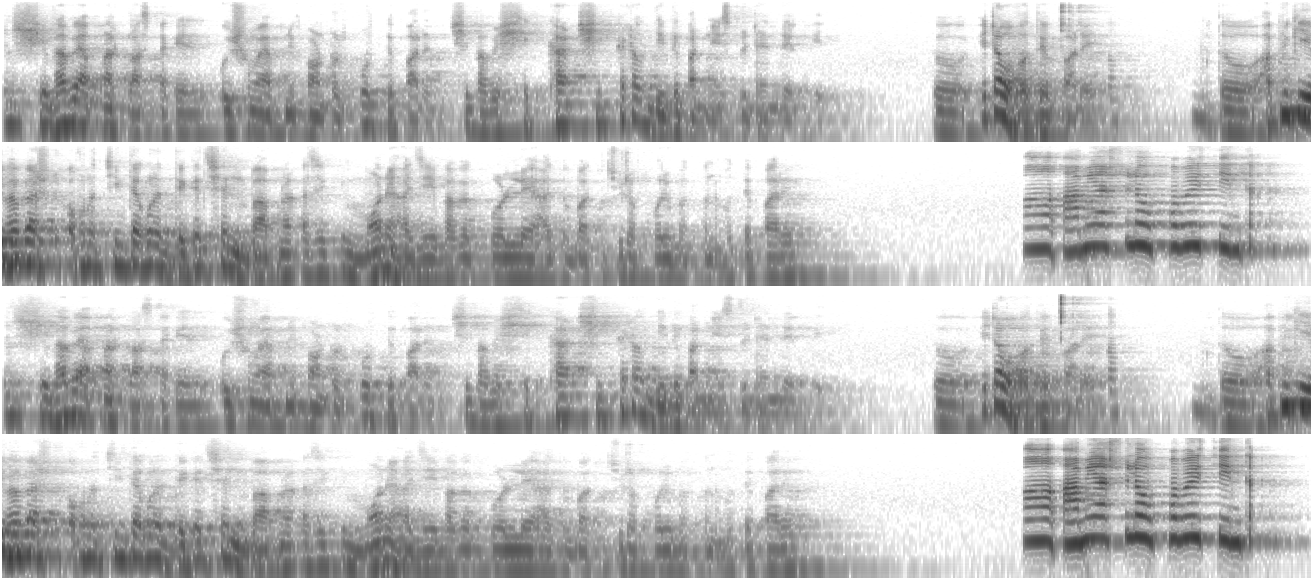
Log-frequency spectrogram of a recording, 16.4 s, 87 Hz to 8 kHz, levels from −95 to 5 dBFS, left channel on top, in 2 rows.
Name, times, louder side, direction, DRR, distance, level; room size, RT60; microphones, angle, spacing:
voice 1, 0.0-5.0 5.8-6.8 7.4-13.2, left 1 dB, 60° left, 8 dB, 1.4 m, -34 dB
voice 2, 14.6-16.0, right 4 dB, 55° right, 16 dB, 0.6 m, -26 dB
17.5 x 12.0 x 4.6 m, 0.81 s
head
